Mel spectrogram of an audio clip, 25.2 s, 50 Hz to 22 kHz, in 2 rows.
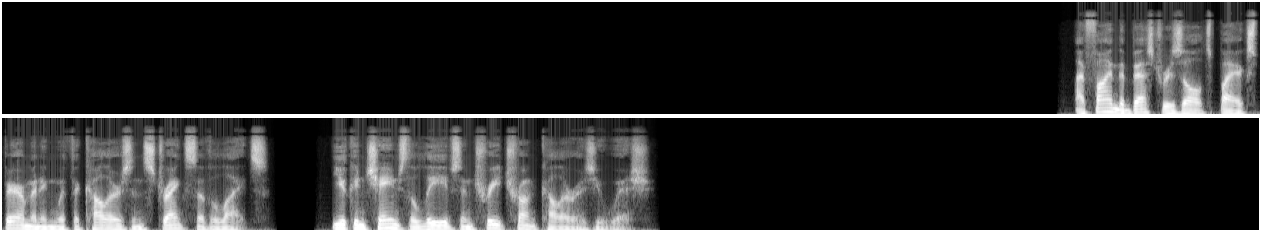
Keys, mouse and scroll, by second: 2.7 KP_0, 3.2-3.9 scroll down 1, 3.9 click, 4.8 click, 9.0-9.9 scroll up 6, 9.9-11.2 middle drag, 11.2 click, 16.4-16.8 scroll down 3, 16.8-17.7 middle drag, 17.7 click, 18.2-18.8 shift+middle drag, 18.8-19.7 scroll up 7, 19.7-20.3 shift+middle drag, 20.3 click, 20.8 click, 22.0 click, 23.0 click, 23.8 KP_0.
